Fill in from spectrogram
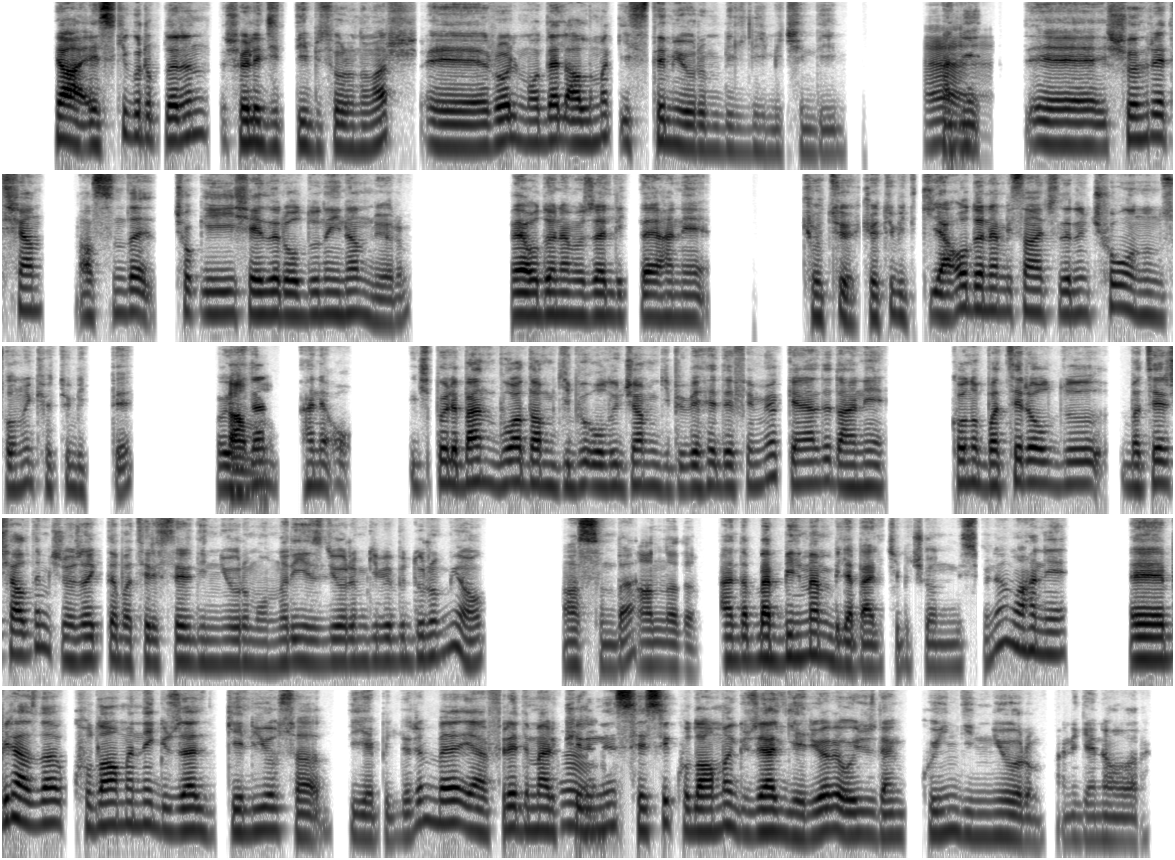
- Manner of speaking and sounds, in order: none
- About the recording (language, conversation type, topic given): Turkish, podcast, Müzik zevkin zaman içinde nasıl değişti ve bu değişimde en büyük etki neydi?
